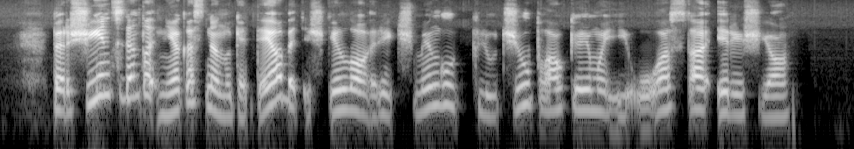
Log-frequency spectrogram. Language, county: Lithuanian, Kaunas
